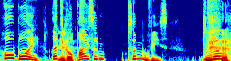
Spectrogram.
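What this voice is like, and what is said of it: Mediocre cartoon mouse character voice. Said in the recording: “That's my Mickey impersonation. ... not very good. ... It's mediocre.”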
